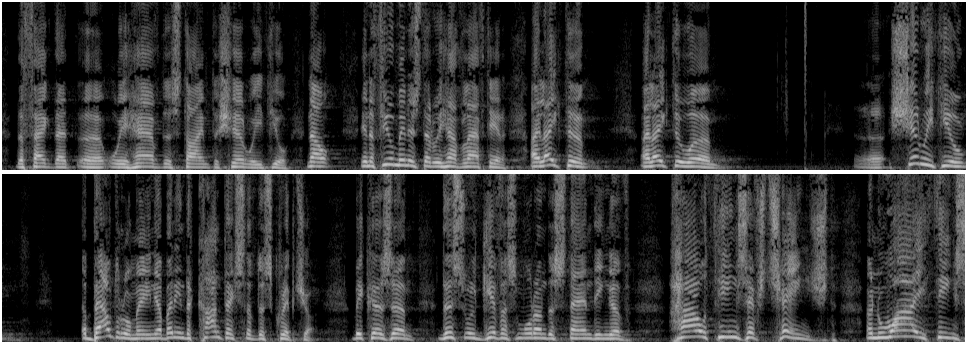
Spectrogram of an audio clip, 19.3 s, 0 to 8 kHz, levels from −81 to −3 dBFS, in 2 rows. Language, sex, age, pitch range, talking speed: English, male, 50-69, 190-240 Hz, 180 wpm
